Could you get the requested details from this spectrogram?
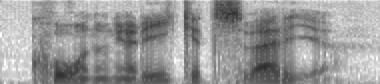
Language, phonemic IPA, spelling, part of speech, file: Swedish, /²koːnɵŋaˌriːkɛt ¹svɛːrjɛ/, Konungariket Sverige, proper noun, Sv-Konungariket Sverige.ogg
- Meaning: Kingdom of Sweden (official name of Sweden: a country in Northern Europe)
